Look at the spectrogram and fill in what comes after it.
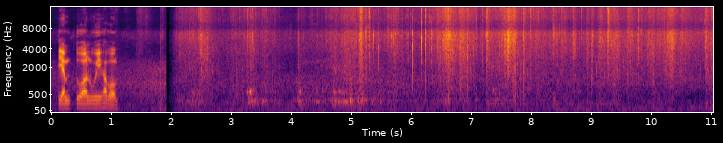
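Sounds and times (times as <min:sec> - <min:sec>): light crackling and rustling: 0:01.8 - 0:11.0.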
